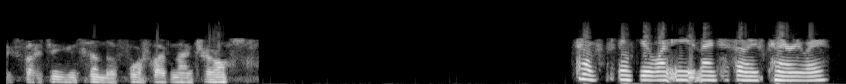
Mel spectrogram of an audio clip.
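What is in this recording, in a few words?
Sheriff East County, scanner audio trunk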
